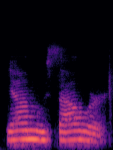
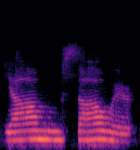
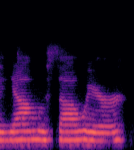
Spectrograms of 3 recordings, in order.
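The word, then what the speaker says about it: يا مصوّر: It's Musawwir, Ya Musawwir. And the last part, I roll my R. That is how it's said by a native speaker of the language, but you could say Ya Musawwir as an English way of saying it.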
